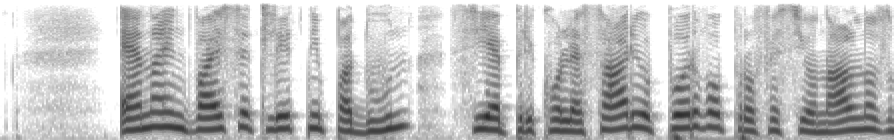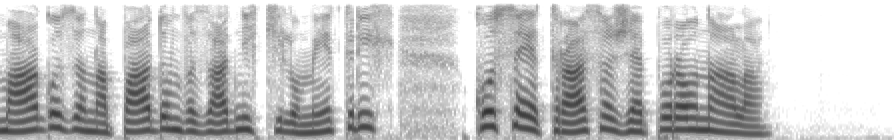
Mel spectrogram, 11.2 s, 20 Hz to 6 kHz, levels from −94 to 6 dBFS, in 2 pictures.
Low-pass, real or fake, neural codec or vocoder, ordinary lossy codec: 5.4 kHz; real; none; none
